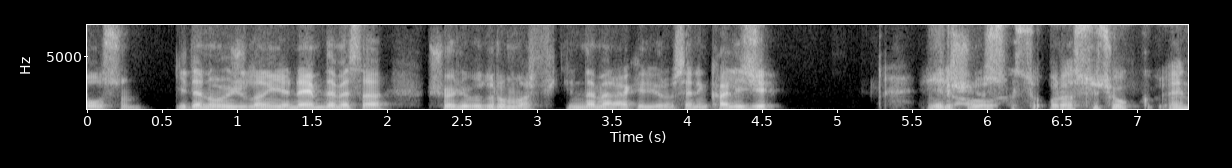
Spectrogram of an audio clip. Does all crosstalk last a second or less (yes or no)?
yes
